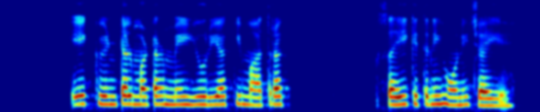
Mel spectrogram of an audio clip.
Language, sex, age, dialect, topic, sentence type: Hindi, female, 31-35, Marwari Dhudhari, agriculture, question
